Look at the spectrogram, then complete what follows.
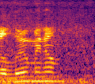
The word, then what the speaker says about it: aluminum: some people call it aluminium some call it aluminum right some call it a cigarette some call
